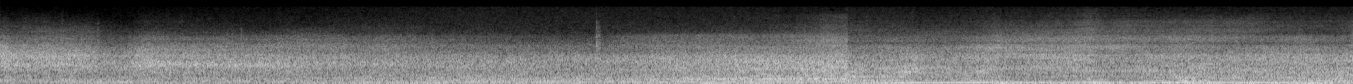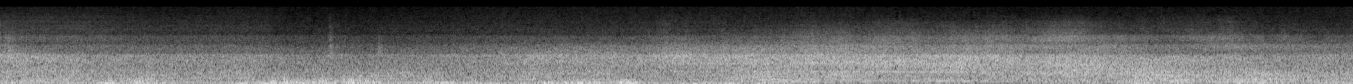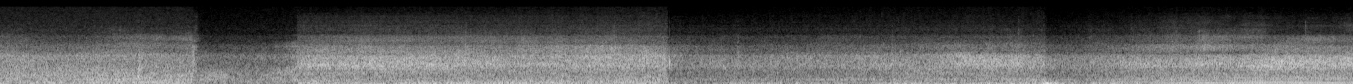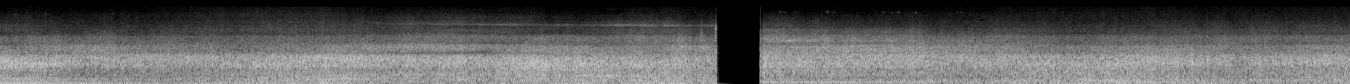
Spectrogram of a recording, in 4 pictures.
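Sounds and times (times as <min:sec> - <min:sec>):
jet engines running: 0:00.0 - 0:54.0
wind rumbling on microphone: 0:00.0 - 0:54.0.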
